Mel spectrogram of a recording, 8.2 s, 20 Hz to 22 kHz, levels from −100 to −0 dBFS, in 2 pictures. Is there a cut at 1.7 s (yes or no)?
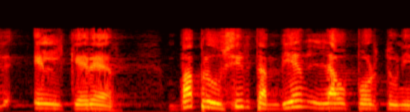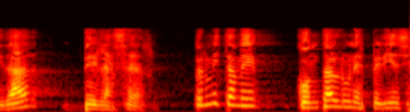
no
